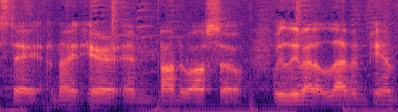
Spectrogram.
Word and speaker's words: Bondowoso: Just got off our bus in Probolinggo and now we're going to bus station to go to Bondowoso. How do you say it? Bondowoso.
